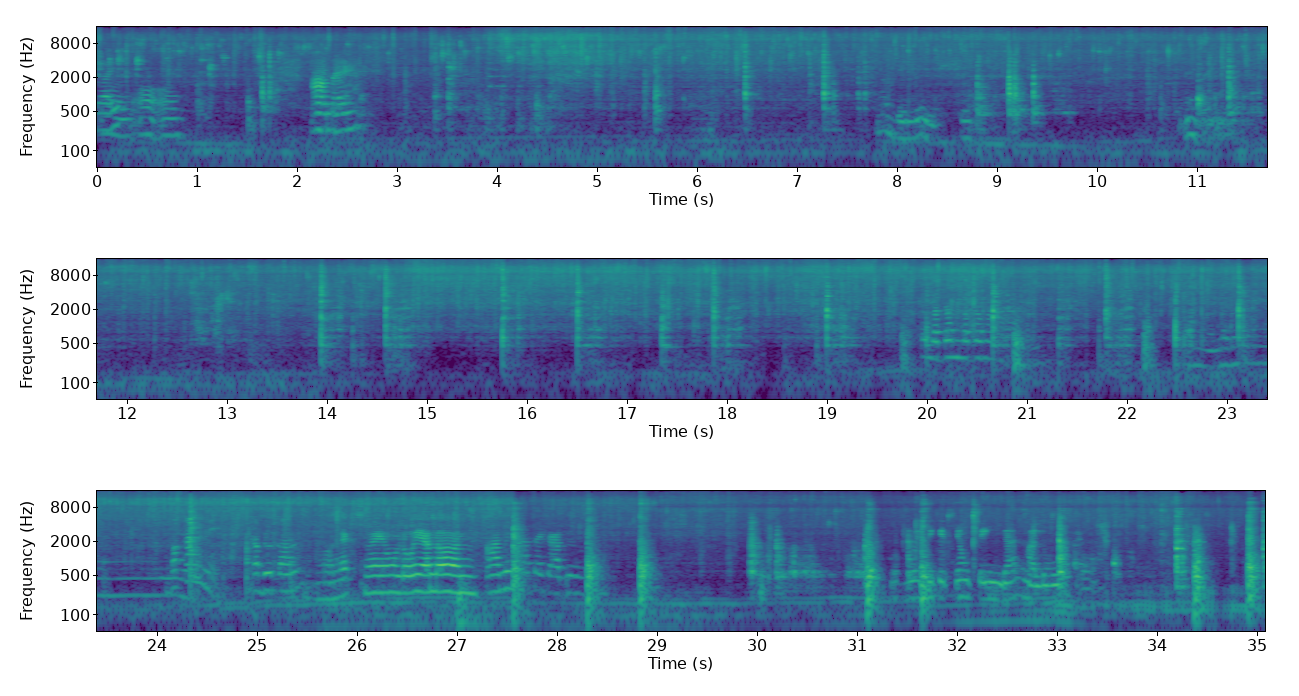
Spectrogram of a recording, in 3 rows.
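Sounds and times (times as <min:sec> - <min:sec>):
onion and garlic sizzling in oil: 0:00.0 - 0:35.0
metal ladle scraping a wok: 0:03.3 - 0:06.6, 0:12.6 - 0:15.0, 0:29.9 - 0:31.1.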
